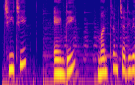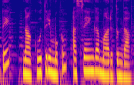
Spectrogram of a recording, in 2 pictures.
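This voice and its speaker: A woman's voice: mid-range voice, measured pace, a little mellow, lightly acted. Woman voicing a concerned queen, music behind. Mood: appalled. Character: concerned Indian queen, a protective mother. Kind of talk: cartoon moral story dialogue.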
